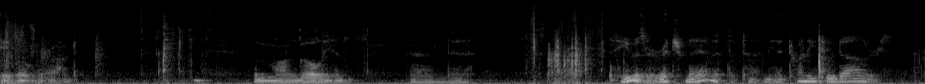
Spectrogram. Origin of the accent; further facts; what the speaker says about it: Nova Scotia, Canada; accent: Cape Breton; I'm talking with a Cape Breton accent. You noticed?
